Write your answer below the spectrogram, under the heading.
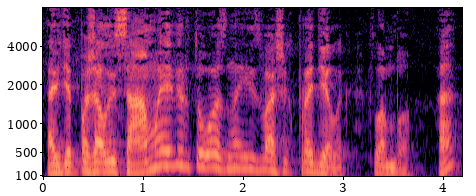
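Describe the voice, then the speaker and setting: Shrewd, husky, animated priest detective. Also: male voice, a little high, moderate pace, full character voice. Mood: musing, teasing. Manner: musing, ironic, expressive and conversational. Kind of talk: Soviet radio play acting.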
